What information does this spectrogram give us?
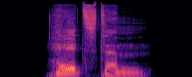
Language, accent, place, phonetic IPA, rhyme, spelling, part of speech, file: German, Germany, Berlin, [ˈhɛlstəm], -ɛlstəm, hellstem, adjective, De-hellstem.ogg
- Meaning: strong dative masculine/neuter singular superlative degree of hell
